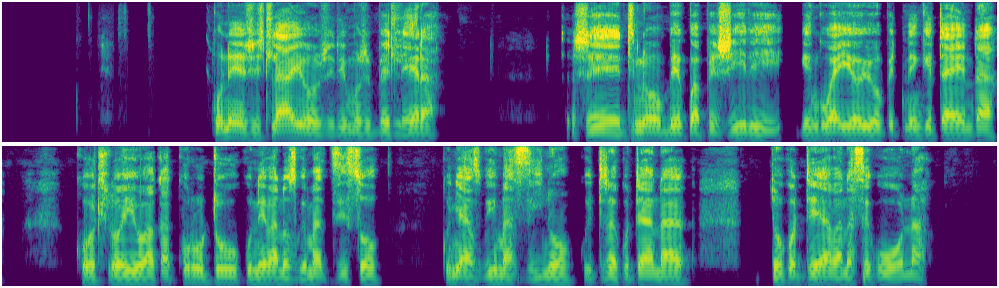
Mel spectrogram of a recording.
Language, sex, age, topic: Ndau, female, 18-24, health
